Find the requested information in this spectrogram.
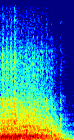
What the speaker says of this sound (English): On this one, you activate the air threading by pressing on your foot pedal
